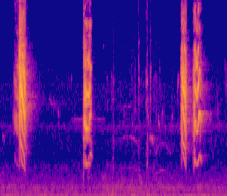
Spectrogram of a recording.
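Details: Female double-collared seedeater calling to stimulate males: harsh high-pitched chirps, a single note, another, then a quick double call near the end, with quiet background.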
